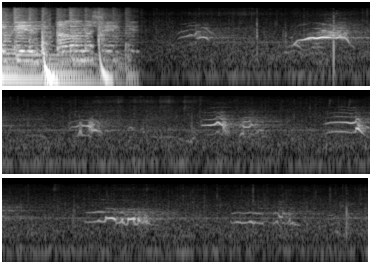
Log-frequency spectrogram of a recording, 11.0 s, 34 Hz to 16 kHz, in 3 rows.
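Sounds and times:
upbeat music with a beat: 0:00.0 - 0:01.4.

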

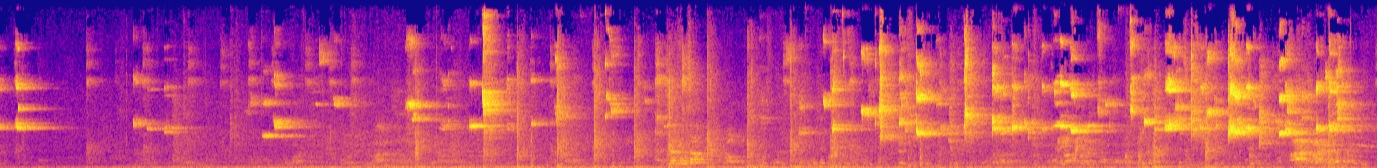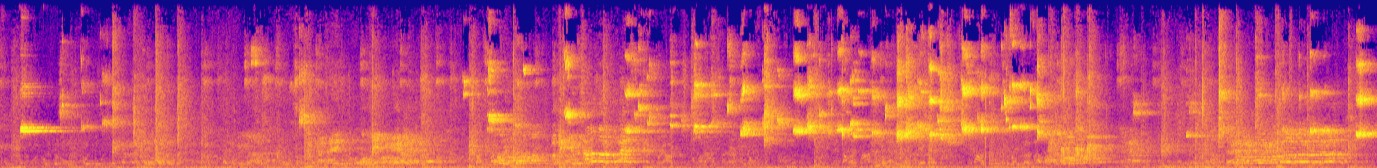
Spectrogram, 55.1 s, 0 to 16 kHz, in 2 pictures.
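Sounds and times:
sneakers squeaking: 0:00.0 - 0:55.0
players calling out: 0:51.2 - 0:55.0
basketball bouncing on floor: 0:53.0 - 0:53.2.

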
